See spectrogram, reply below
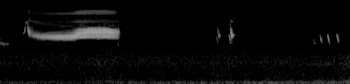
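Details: Greenfinch giving a long, loud, buzzy drawn-out wheeze lasting about a second, followed by a few soft scattered chips and a short quick triplet over low background hiss.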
